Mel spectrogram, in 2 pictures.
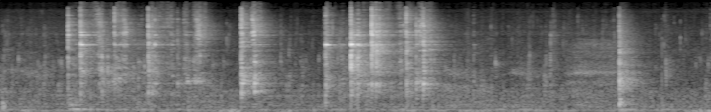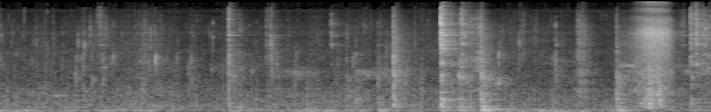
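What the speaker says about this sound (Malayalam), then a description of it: "നല്ലപോലെ ഇളക്കി യോജിപ്പിക്കാം." Spoon stirring ground almond and peanut paste into a pot of mother-style mutton stew, with repeated scraping clinks against the pot in irregular bursts, fairly close and fairly quiet.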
